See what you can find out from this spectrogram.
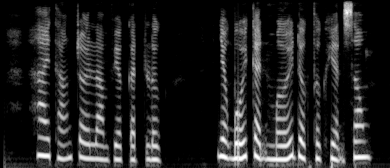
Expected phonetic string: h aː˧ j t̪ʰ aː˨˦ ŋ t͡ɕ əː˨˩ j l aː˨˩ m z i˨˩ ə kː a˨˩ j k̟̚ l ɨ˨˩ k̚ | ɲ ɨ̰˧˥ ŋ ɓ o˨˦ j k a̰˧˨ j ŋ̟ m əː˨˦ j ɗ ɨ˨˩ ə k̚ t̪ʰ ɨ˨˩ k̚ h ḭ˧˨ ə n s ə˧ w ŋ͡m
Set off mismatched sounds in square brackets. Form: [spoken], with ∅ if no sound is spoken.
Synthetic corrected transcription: h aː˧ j t̪ʰ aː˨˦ ŋ t͡ɕ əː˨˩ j l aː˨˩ m [v] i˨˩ ə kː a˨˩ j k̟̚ l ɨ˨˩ k̚ | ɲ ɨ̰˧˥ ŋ ɓ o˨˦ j k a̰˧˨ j ŋ̟ m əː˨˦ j ɗ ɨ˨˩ ə k̚ t̪ʰ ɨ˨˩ k̚ h ḭ˧˨ ə n s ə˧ w ŋ͡m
